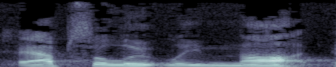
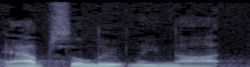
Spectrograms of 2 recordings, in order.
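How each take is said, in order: First: Said in the usual way. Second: A softer, lower echo of the answer; murmured repeat; quiet echo. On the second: Real, not acted. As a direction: drop it down for emphasis. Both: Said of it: "repeated answer".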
